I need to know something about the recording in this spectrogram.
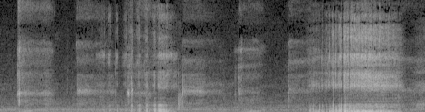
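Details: Father and daughter asleep together on a couch, the daughter very sick: loud, rattling, overlapping snores with snorting breaths throughout.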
